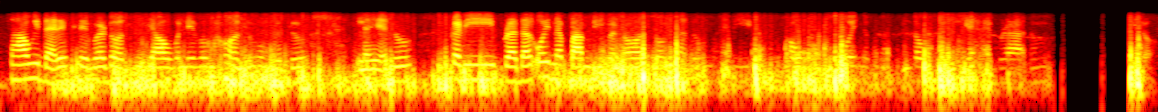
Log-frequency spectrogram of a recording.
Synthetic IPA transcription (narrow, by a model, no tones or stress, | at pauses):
sahawɡidajɾek̚tlebɐɾdɔɐdumjawbɐnebɐkʰɔɐduɦumbɐsulɐjɐdukɐɾipɾɐdɐk̚ojnɐpambibɐnɔsɔmsadumajɾikʰɐwsuojnɐpukntɐwbiiɡaɦajbɾaːdum | biɾɔ̰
